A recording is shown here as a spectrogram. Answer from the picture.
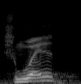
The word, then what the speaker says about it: Schmuel: Schmuel, hier wird es hebräisch ausgesprochen.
